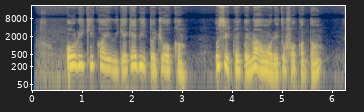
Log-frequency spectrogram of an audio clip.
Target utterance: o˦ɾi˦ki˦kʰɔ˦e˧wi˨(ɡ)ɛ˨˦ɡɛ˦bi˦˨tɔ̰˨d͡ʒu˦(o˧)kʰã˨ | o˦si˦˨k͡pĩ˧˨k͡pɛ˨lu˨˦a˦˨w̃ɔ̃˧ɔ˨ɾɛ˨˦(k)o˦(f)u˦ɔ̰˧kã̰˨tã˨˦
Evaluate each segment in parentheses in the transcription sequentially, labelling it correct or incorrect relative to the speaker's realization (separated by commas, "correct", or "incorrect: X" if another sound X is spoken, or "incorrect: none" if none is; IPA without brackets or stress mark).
correct, incorrect: ɔ˧, incorrect: t, correct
